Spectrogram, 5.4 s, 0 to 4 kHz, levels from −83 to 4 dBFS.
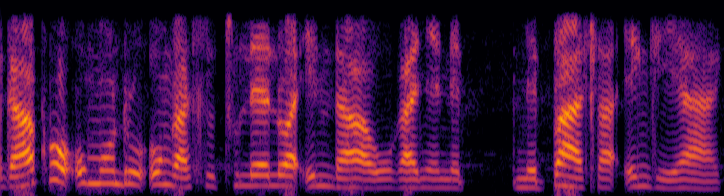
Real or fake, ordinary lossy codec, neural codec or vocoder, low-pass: real; none; none; 3.6 kHz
